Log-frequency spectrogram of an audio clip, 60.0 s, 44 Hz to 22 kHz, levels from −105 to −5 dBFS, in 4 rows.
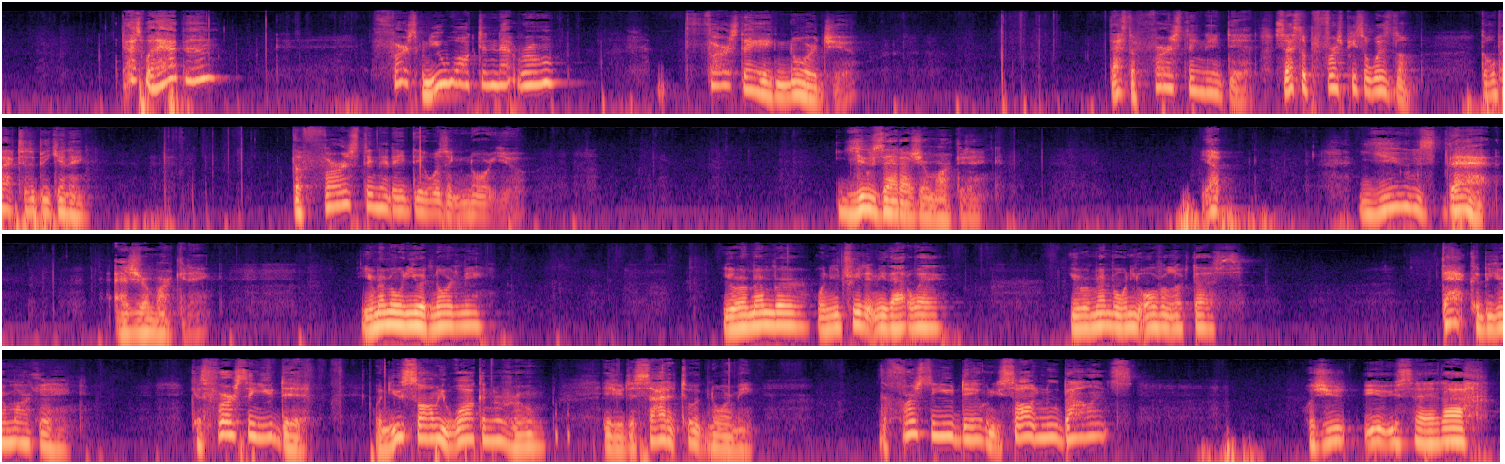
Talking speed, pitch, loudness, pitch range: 110 wpm, 125 Hz, -26 LUFS, 95-150 Hz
